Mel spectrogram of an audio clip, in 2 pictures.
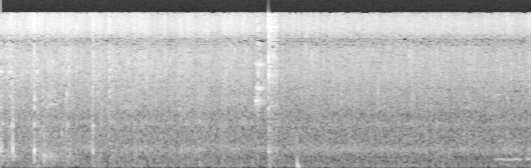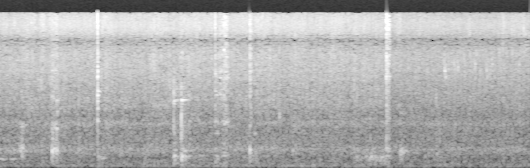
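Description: Sliced onions sizzling as they are sautéed in hot oil in a pressure cooker, stirred with a steel spoon that clinks and scrapes against the pot several times.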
